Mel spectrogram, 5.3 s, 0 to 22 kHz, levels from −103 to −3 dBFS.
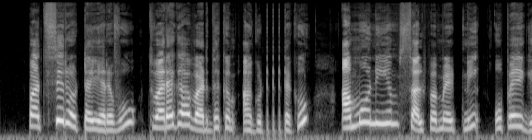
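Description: Just after "పచ్సిరొట్టఎరువు త్వరగా వర్థకం", from 2.67 to 2.85 s, repeated frames make the speech stutter. A 60 ms block replays three extra times, adding 180 ms, which fits a short run of compressed frames sent again. A spectrogram shows identical repeated patches.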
